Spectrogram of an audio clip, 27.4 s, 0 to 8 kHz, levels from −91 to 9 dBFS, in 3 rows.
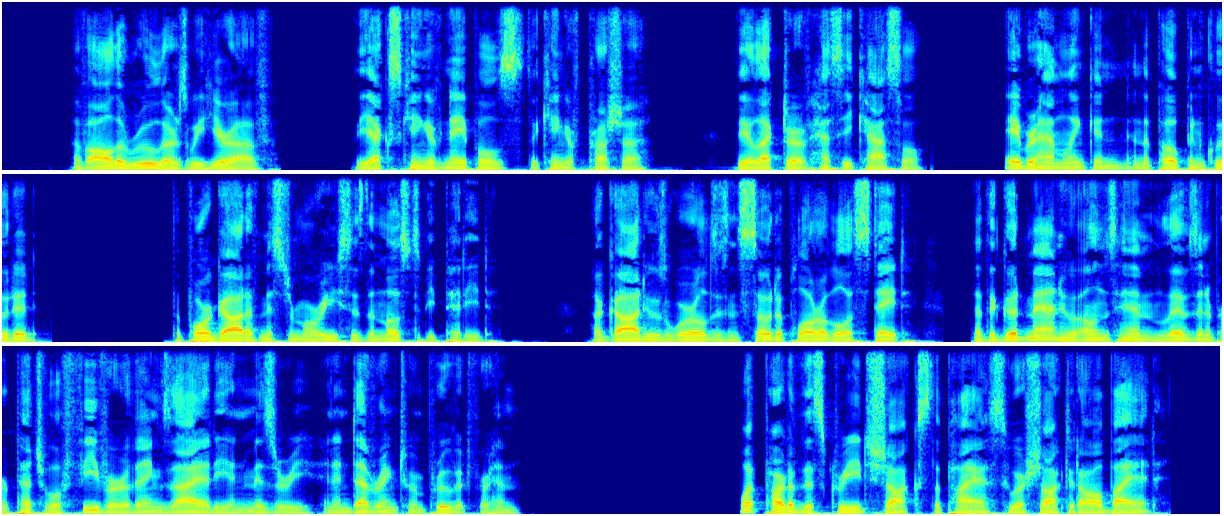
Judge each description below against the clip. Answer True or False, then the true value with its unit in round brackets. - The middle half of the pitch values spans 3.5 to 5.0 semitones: False (2.5 semitones)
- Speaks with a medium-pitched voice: False (90 Hz)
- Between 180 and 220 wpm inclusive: True (185 wpm)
